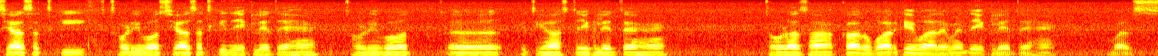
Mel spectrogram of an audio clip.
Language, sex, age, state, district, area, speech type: Urdu, male, 45-60, Uttar Pradesh, Muzaffarnagar, urban, spontaneous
